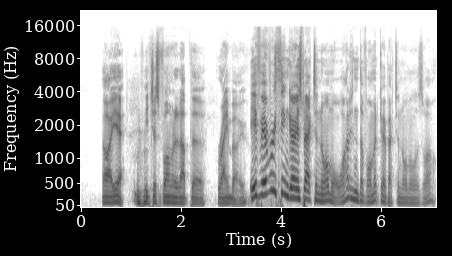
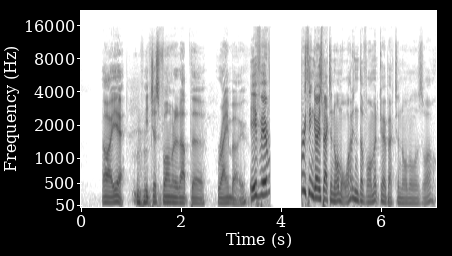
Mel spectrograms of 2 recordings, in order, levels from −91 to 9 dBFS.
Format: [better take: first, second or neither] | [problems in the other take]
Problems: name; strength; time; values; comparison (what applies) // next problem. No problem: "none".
first | audio freezing; at 4 s for 0.5 s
